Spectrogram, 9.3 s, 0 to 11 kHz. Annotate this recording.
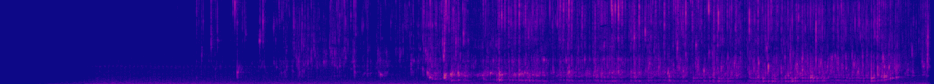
Liquid in Glass 1
Liquid in Glass
Water, Glass, bar, Liquid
